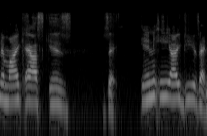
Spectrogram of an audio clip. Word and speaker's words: NEID: mike ask is that neid is that need it's pronounced knew it knew it okay is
